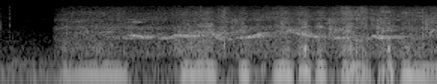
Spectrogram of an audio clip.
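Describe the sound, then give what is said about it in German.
Wild chimpanzees call out in a rainforest in Tanzania, a series of short, rhythmic hooting bursts over a steady buzz of insects and birds, as young chimpanzees chase each other around and up the trees, in a video from the Jane Goodall Institute. “Ein Affenbaby kuschelt sich ans Muttertier, Jungaffen jagen sich gegenseitig um und auf die Bäume, wildes Schimpansenleben, weit weg von Basel im Regenwald von Tansania.”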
